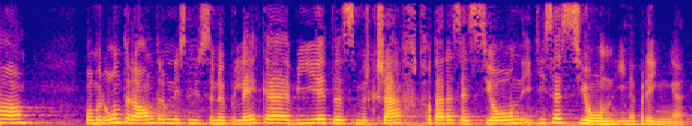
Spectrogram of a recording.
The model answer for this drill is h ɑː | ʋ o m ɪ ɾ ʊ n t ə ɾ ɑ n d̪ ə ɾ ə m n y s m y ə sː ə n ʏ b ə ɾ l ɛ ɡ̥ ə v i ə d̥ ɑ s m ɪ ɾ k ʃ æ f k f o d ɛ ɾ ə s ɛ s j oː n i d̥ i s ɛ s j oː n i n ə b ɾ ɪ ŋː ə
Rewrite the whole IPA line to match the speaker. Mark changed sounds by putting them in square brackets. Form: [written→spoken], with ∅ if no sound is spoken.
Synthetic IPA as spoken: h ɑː | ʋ o m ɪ ɾ ʊ n t ə ɾ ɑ n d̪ ə ɾ ə m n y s m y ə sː ə n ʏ b ə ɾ l ɛ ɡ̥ ə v i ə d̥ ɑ s m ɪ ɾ k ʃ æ f [k→t] f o d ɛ ɾ ə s ɛ s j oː n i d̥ i s ɛ s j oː n i n ə b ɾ ɪ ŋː ə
